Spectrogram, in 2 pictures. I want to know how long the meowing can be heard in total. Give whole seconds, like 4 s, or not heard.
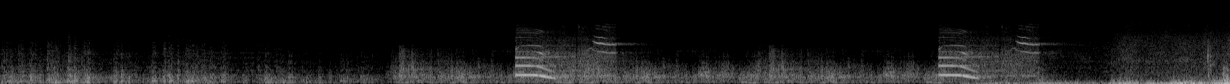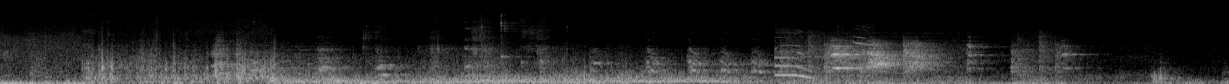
3 s.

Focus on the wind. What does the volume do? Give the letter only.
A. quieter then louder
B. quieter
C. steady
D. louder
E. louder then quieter
E.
